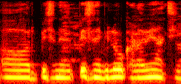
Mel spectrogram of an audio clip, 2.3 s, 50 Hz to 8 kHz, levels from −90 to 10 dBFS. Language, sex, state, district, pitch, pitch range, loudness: Garhwali, female, Uttarakhand, Tehri Garhwal, 210 Hz, 205-215 Hz, -13 LUFS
